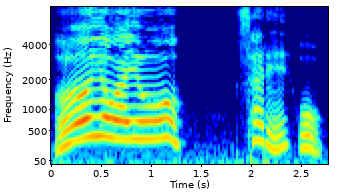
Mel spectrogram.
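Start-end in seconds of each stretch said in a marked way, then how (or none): 0.0-1.3 loud, drawn-out Chungcheong dialect; 충청도 사투리. Shown as a demonstration. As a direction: call them over slowly, Chungcheong style. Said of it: "충청도". (크고 길게 끄는 충청도 사투리)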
